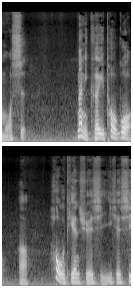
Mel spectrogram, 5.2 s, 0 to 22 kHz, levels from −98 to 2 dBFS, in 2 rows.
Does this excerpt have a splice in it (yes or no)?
no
